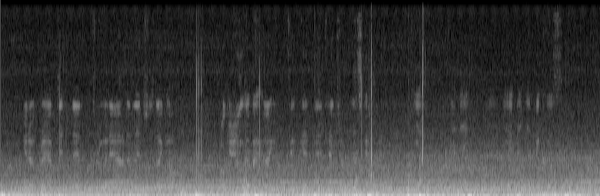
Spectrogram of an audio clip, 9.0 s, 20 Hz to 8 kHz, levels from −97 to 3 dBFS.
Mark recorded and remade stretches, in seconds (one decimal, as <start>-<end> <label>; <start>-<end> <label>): 0.0-9.0 recorded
